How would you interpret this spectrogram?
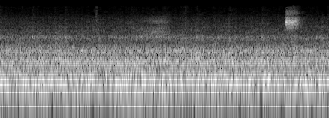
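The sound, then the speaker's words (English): A lorry rumbles past in a steady, unbroken wash of engine and road noise that holds an even loudness throughout, with a brief high hiss near the end and no voices. “You're looking to see another lorry.”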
